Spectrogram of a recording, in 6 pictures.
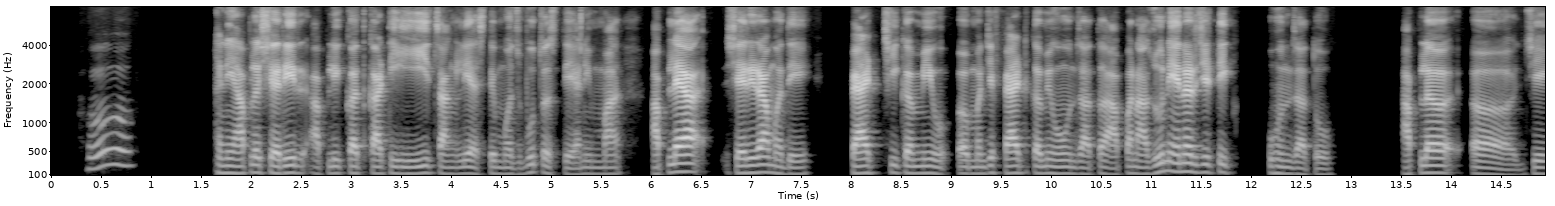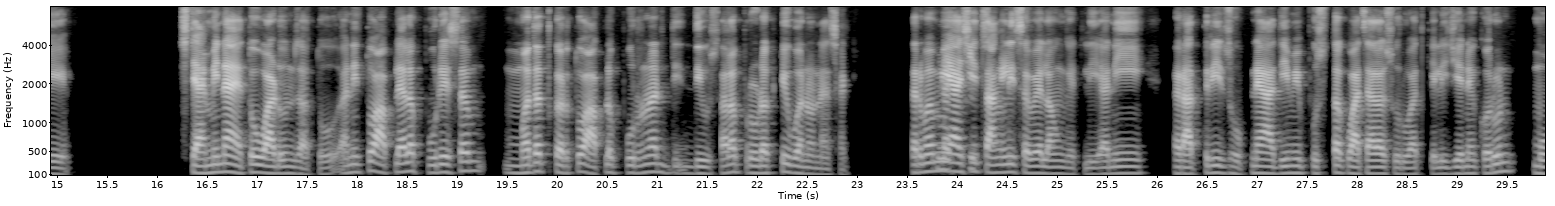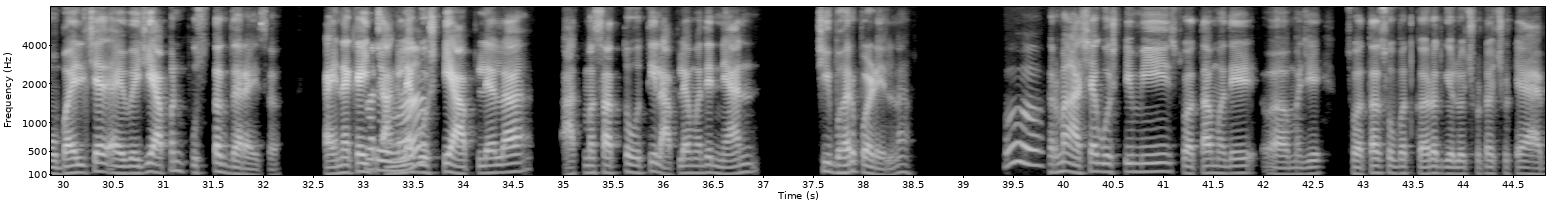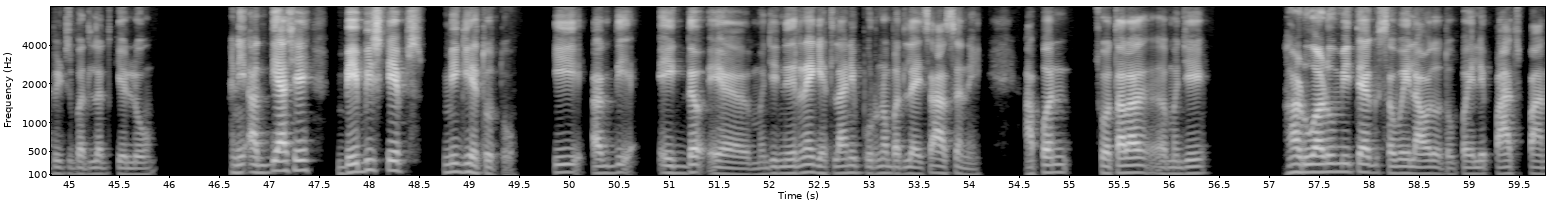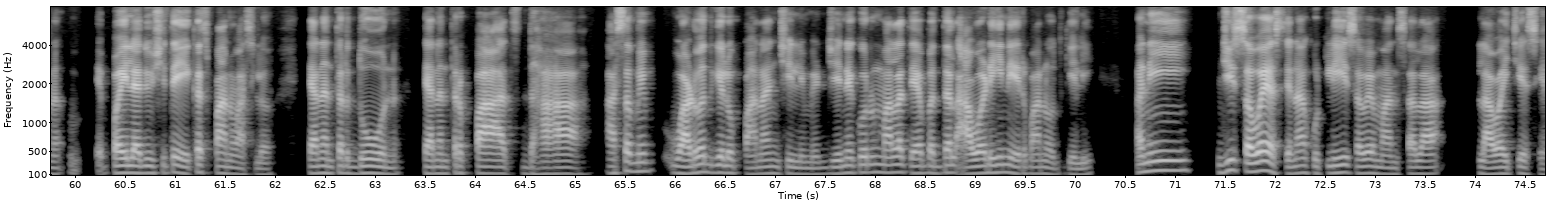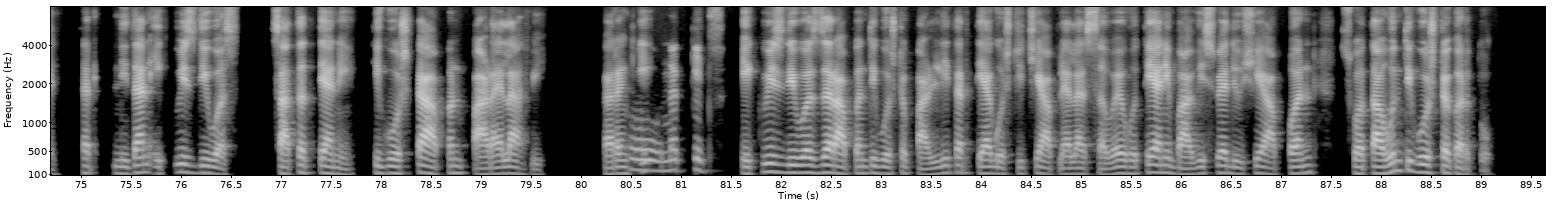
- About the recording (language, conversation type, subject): Marathi, podcast, सकाळी ऊर्जा वाढवण्यासाठी तुमची दिनचर्या काय आहे?
- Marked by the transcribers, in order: tapping; in English: "एनर्जेटिक"; drawn out: "ज्ञानची"; in English: "बेबी स्टेप्स"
